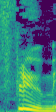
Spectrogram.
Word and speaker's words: Floome: Just in closing, James has made a very, very generous offer to give away to it's Floome is the correct pronunciation.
